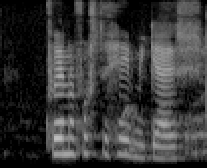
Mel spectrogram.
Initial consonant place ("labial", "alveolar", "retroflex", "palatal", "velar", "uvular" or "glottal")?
velar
